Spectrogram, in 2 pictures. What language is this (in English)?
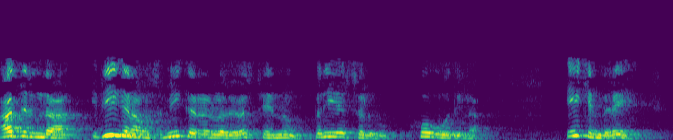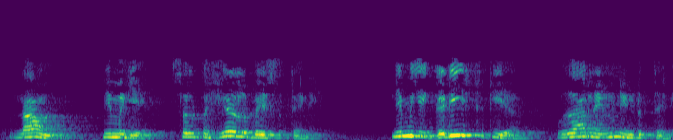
Kannada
